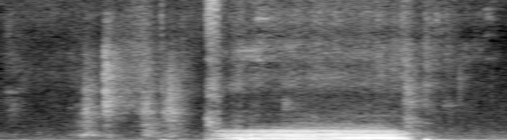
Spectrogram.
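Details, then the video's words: Shih Tzu snoring indoors: one drawn-out, buzzy, rattling snore of about a second, with a low pulsed rumble under it, set between soft faint breaths and light room noise. "코골이 시츄~~"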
